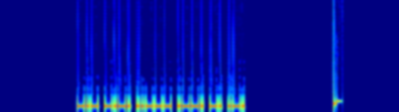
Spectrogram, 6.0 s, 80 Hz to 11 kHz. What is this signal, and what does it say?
Morse code, heard as a keyed tone, about 34 wpm, 700 Hz. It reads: KC2PNR
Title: USA Call Signs 35wpm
